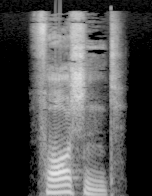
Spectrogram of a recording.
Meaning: present participle of forschen
- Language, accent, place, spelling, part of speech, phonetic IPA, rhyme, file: German, Germany, Berlin, forschend, verb, [ˈfɔʁʃn̩t], -ɔʁʃn̩t, De-forschend.ogg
